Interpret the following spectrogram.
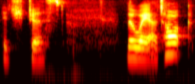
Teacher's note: I'm sorry in advance for my vocal fry that you can obviously hear.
